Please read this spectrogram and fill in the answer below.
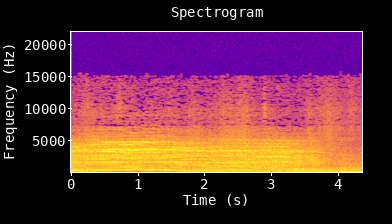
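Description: Live band music: sustained, ringing guitar and keyboard chords with no drums. A low bass note comes in about three seconds in.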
